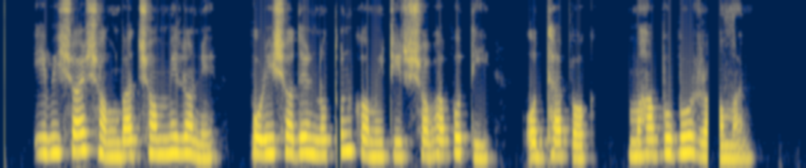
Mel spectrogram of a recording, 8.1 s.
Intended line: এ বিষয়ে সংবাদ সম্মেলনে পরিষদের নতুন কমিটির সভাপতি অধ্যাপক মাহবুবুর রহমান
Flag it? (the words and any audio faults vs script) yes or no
yes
